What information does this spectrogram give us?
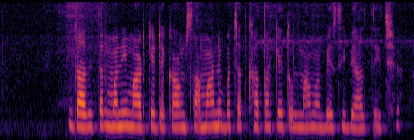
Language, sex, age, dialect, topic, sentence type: Maithili, female, 25-30, Eastern / Thethi, banking, statement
